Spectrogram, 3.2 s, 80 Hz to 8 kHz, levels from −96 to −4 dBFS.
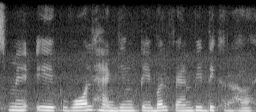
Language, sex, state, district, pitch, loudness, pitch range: Hindi, female, Arunachal Pradesh, Lower Dibang Valley, 220 Hz, -17 LUFS, 205-230 Hz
